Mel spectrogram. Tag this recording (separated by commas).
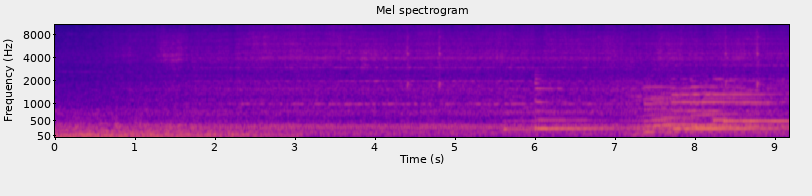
Music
